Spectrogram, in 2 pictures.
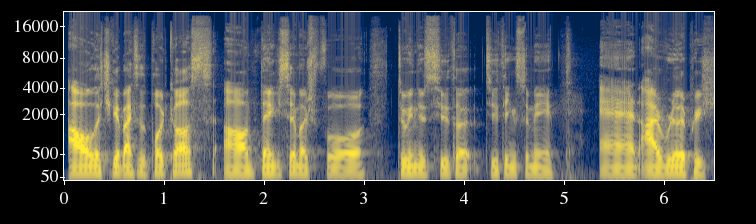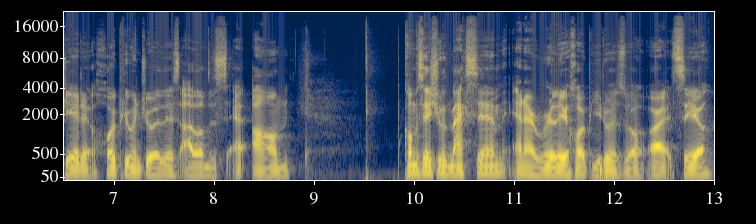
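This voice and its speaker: Young man, late teens, low voice, smooth, upbeat pleading promo. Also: little pitch movement, brisk. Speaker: podcast host. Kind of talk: direct-to-listener promo.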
